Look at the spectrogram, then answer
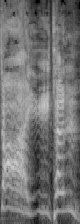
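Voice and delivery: high, shouting, screeching cry. Game master voicing Moroni as he steps back from a grab, screeching. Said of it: "He screeches at you".

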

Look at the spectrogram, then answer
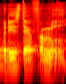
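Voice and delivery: normal talking voice

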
